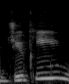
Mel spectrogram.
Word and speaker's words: Juki: She uses, I think, a Juki, J-U-K-I is how you pronounce it.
